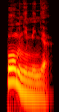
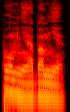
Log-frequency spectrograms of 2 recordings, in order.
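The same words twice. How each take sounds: First: Echoing voice heard in the mind; like a faraway voice in his head; distant inner voice. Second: Soft hushed whisper. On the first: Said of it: "слышит голос Матильды". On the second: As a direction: breathe it out barely voiced. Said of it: "шепчет он". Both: Acted.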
